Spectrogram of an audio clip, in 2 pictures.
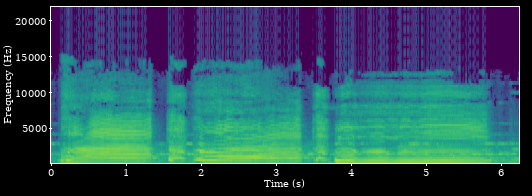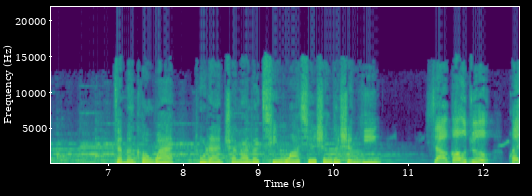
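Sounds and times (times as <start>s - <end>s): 
young girl crying: 0.0s - 5.9s
speech: 7.1s - 10.7s, 11.3s - 12.4s.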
